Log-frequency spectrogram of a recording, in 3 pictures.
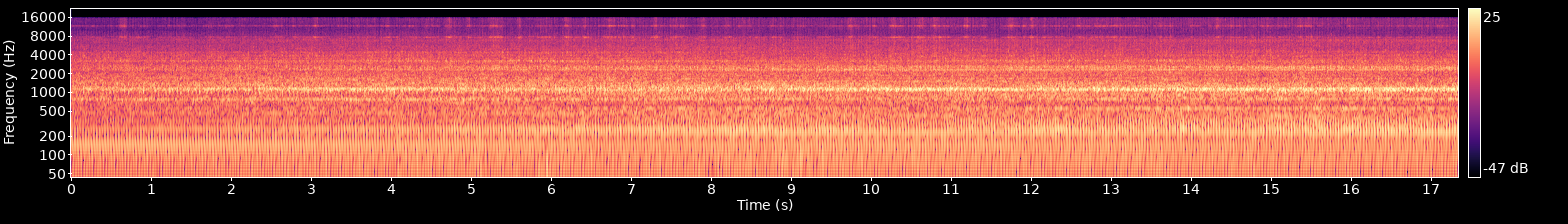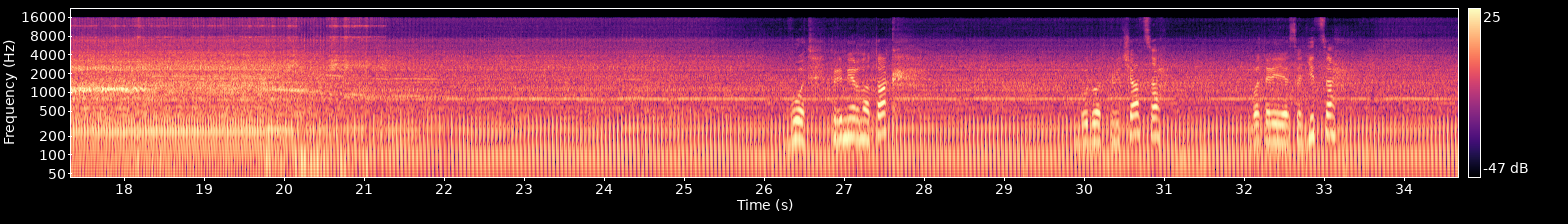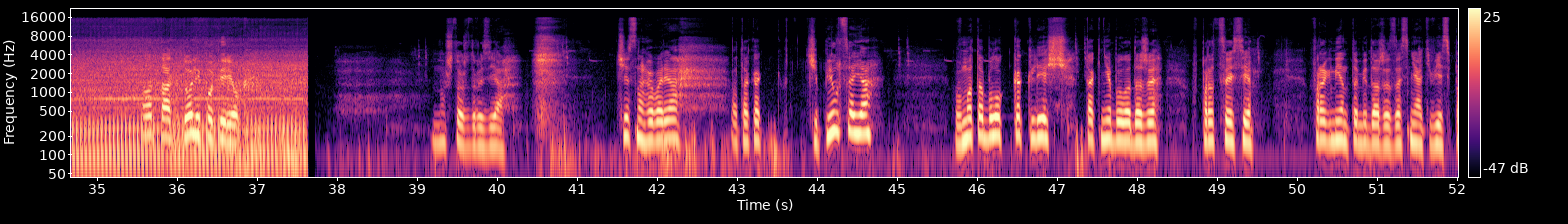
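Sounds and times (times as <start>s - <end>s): tiller petrol engine running: 0.0s - 37.6s.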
